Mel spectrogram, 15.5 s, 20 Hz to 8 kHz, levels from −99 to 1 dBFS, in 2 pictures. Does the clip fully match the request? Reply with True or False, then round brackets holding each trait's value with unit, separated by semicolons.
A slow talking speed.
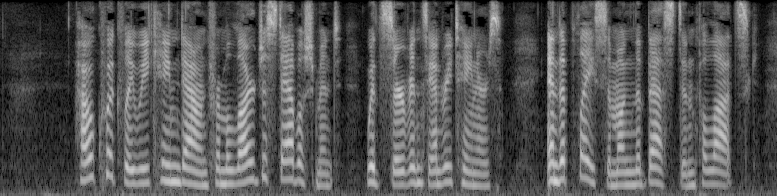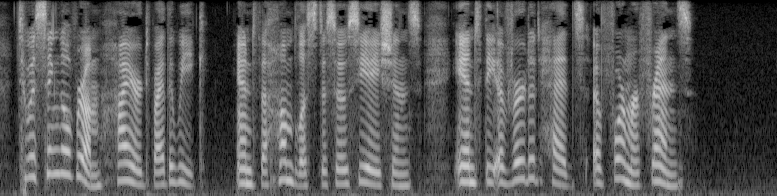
False (155 wpm)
